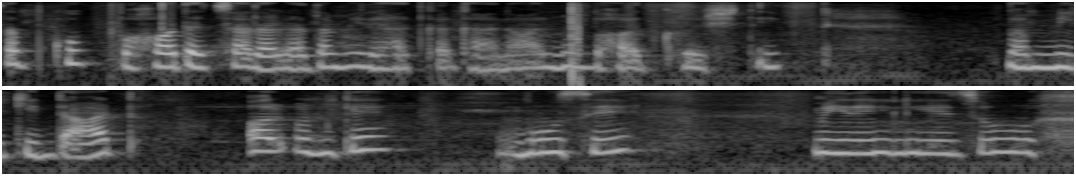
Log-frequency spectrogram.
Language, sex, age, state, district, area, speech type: Hindi, female, 18-30, Madhya Pradesh, Ujjain, urban, spontaneous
